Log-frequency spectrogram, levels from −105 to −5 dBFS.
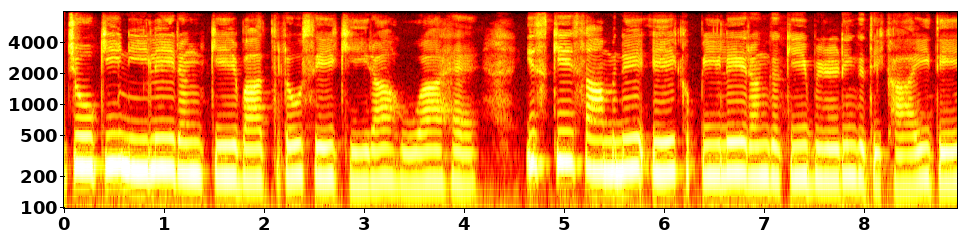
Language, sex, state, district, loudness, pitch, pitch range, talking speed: Hindi, female, Himachal Pradesh, Shimla, -13 LUFS, 200 Hz, 185-230 Hz, 125 wpm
